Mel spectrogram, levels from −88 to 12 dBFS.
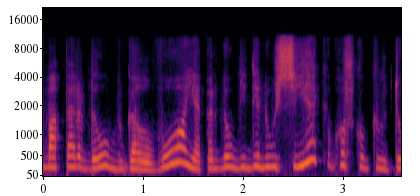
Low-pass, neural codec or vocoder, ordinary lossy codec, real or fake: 10.8 kHz; codec, 16 kHz in and 24 kHz out, 0.6 kbps, FocalCodec, streaming, 2048 codes; AAC, 48 kbps; fake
